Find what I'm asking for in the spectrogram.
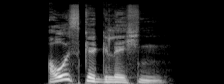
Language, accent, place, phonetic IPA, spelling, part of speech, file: German, Germany, Berlin, [ˈaʊ̯sɡəˌɡlɪçn̩], ausgeglichen, adjective / verb, De-ausgeglichen.ogg
- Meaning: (verb) past participle of ausgleichen; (adjective) balanced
